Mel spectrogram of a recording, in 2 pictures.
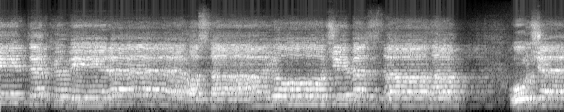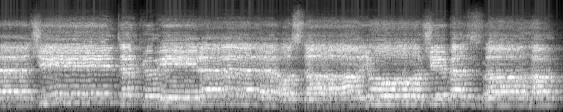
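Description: Group of male voices singing a Bosnian ilahija a cappella, a melody over a held low note. It runs as two long phrases with a short pause about seven seconds in.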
